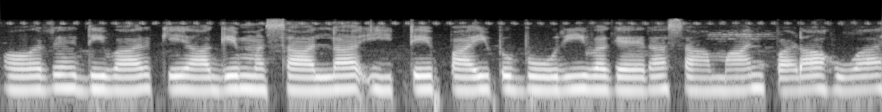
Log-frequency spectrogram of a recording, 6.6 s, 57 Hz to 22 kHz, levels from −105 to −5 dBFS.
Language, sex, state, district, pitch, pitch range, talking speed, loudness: Hindi, female, Uttar Pradesh, Lucknow, 190 Hz, 185-195 Hz, 120 wpm, -14 LUFS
